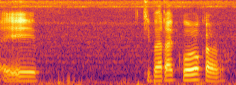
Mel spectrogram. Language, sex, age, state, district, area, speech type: Assamese, male, 18-30, Assam, Golaghat, urban, spontaneous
